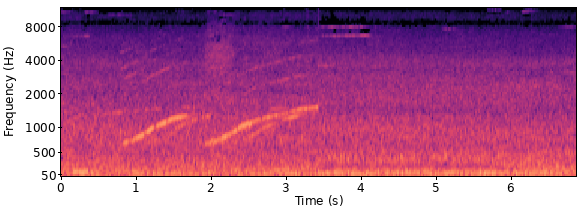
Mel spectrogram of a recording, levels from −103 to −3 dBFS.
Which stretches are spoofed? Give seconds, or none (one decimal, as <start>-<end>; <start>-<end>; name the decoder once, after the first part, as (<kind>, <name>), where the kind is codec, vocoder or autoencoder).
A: 1.6-2.5 (vocoder, BigVGAN v2)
